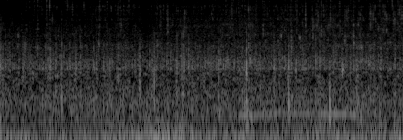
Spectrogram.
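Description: Steady soft hiss of light rain and trickling water, with a few faint ticks.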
